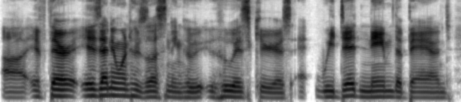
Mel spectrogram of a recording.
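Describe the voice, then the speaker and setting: A man's voice: medium pitch, fairly even intonation, normal speed, smooth, no echo, studio quality. A man hosting a podcast, chatting casually with a guest and often restarting his sentences. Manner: rambling, many restarts and fillers. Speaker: podcast host. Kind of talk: casual chat.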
